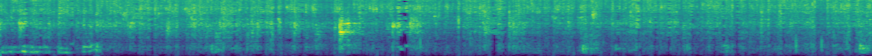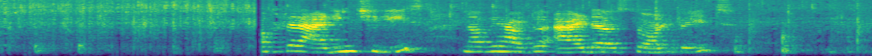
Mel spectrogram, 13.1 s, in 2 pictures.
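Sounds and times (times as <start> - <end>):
chilies sizzling in hot oil: 0.0 - 13.0
wooden spatula tapping a pan: 6.3 - 7.4.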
